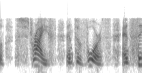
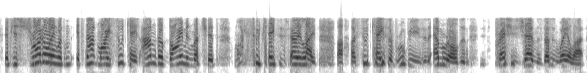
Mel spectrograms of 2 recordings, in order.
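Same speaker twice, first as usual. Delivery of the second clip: louder, higher protest; hollering merchant; 7 semitones higher, 7 dB louder than usual. Retold or imitated. Diamond merchant hollering at his neighbour, louder and higher. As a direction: holler it back at him. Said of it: "starts screaming and he hollers".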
